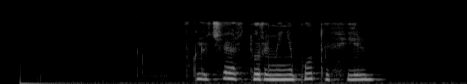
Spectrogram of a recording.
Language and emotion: Russian, neutral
